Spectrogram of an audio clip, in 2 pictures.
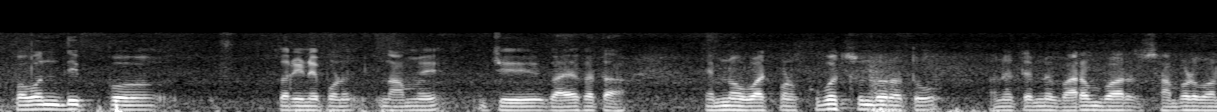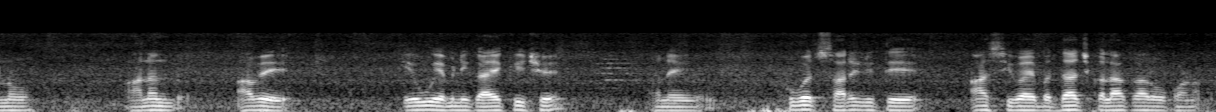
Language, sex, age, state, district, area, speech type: Gujarati, male, 45-60, Gujarat, Ahmedabad, urban, spontaneous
